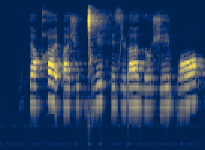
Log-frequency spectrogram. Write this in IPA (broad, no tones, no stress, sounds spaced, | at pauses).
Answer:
θ ɛ qʰ ɛ ʔ a ʒ ʊ ɡ͡ǀ e h ɪ z ɪ ɽ a ð ʊ ʒ e b ɔ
